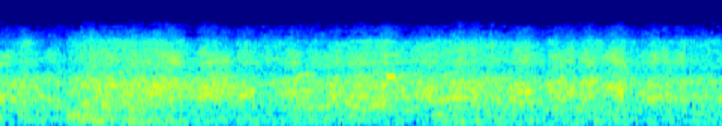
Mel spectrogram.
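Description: Arena crowd at a boxing match: many voices shouting and cheering at once in a steady, dense din.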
